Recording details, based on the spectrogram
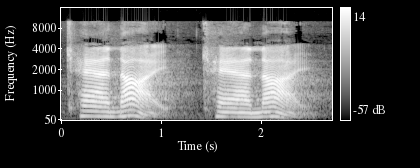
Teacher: I have this linking can I have this in this example the N is transferred or Blended onto the next word I it is pronounced can I can I example two and I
